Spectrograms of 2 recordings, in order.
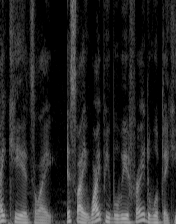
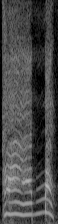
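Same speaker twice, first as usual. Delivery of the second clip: high, loud yell across a store; hollering for her kid across the aisles; shrill-free high calling out; mock mom yelling; 4 dB louder, slower than usual.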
